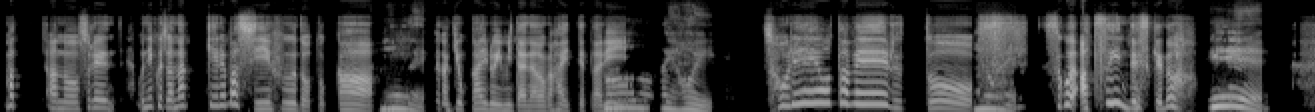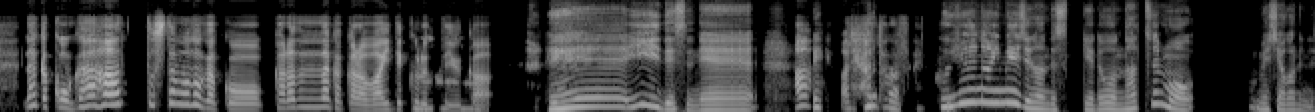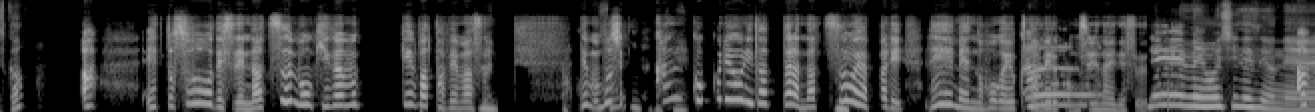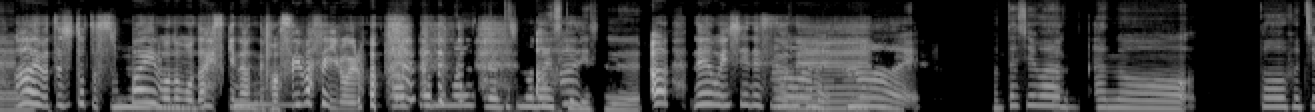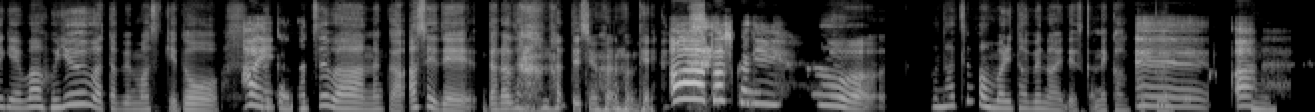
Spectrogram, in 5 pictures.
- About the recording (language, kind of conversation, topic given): Japanese, unstructured, 食べると元気が出る料理はありますか？
- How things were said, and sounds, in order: chuckle; background speech; laughing while speaking: "だらだらんなってしまうので"; unintelligible speech; unintelligible speech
